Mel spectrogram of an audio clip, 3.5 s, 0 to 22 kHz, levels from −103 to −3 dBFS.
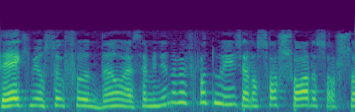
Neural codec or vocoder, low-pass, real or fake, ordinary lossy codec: none; 7.2 kHz; real; none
